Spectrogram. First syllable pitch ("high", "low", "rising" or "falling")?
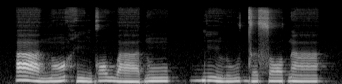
falling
